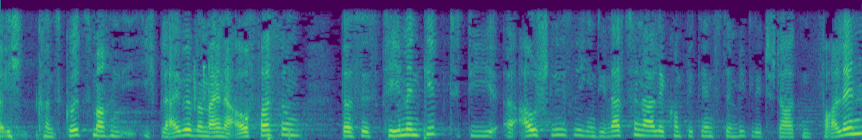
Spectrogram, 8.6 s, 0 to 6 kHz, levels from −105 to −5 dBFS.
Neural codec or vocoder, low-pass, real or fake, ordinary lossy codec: none; 5.4 kHz; real; none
